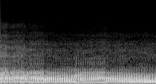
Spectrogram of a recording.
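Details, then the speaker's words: Yamaha scooter accelerating smoothly with a rising engine note and no rattle or miss; it pulls lighter and runs better than before, possibly helped by a reviver treatment and re-elbow, with no CVT parts changed, though the pulley nut keeps loosening. "Kasi iba yung takbo niya ngayon Parang medyo mas umayos siya compared dun sa dati. Ang gaan niya umalis"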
